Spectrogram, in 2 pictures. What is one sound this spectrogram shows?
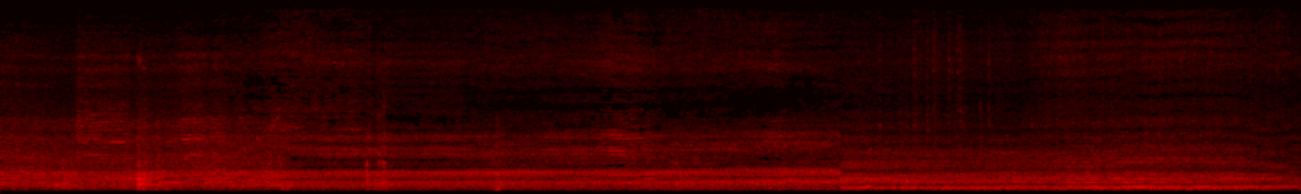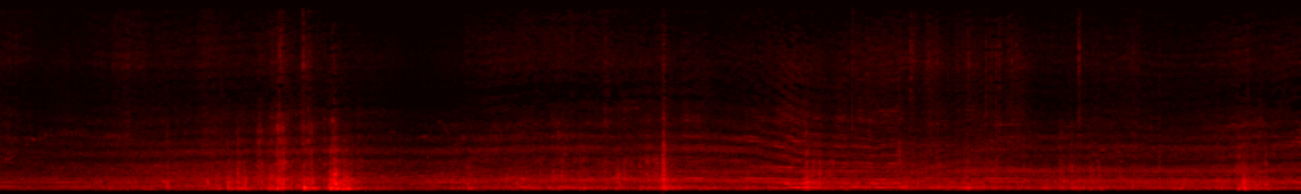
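An excavator engine rumbles steadily outdoors.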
